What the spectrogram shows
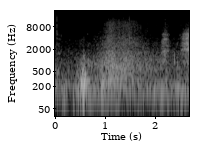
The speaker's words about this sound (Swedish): Det viktiga är att vi får sitta där i ekan och prata med varandra i lugn och ro höra vattnet klucka mot det gamla skrovet och iaktta de gapiga måsarnas skränande flykt över vattnet.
